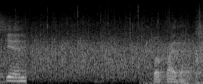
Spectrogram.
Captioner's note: applause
